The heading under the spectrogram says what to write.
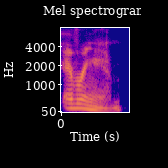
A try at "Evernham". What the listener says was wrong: There's no G. There's no G. Evernham.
